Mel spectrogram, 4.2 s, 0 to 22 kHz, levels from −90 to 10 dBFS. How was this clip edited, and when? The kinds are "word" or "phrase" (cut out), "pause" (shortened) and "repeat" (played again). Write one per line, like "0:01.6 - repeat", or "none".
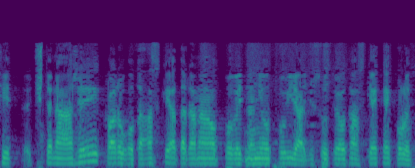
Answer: none

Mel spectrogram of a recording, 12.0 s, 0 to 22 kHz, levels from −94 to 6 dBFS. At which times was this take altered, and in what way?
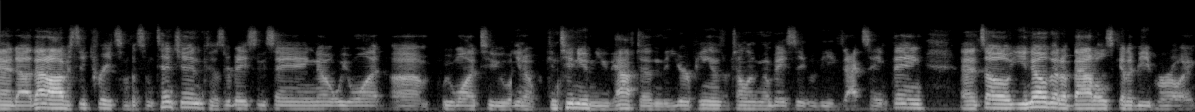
0:01.3 - phrase
0:02.2 - phrase
0:04.4 - pause
0:05.1 - word
0:05.9 - phrase
0:06.4 - phrase

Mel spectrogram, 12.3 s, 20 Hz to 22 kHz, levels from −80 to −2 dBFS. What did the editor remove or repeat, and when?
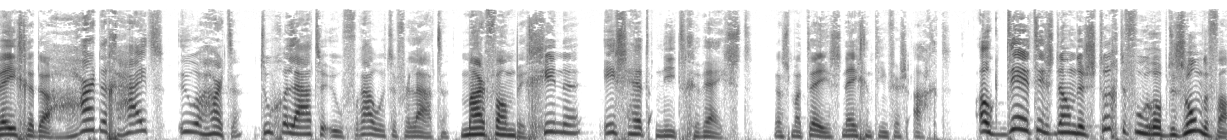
0:01.7 - pause
0:02.6 - word
0:04.6 - pause
0:05.2 - word
0:06.6 - word
0:07.6 - pause
0:09.6 - pause

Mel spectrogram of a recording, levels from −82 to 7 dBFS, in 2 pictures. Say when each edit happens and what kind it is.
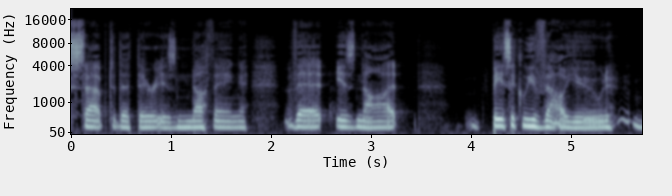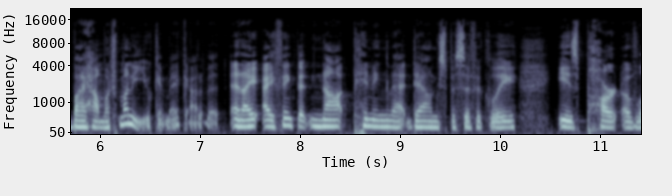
0:09.4 - word

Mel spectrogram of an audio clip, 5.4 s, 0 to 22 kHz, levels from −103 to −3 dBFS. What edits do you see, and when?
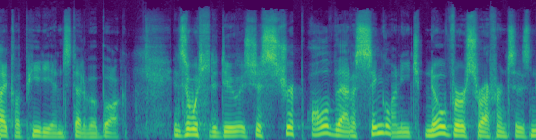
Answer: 0:02.1 - word
0:03.5 - phrase
0:03.9 - word
0:04.2 - word

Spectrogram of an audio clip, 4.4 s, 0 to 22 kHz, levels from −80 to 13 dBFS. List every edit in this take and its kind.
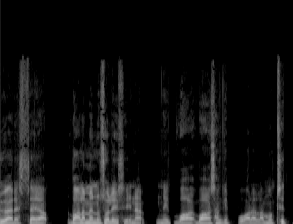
0:01.8 - word
0:02.5 - word

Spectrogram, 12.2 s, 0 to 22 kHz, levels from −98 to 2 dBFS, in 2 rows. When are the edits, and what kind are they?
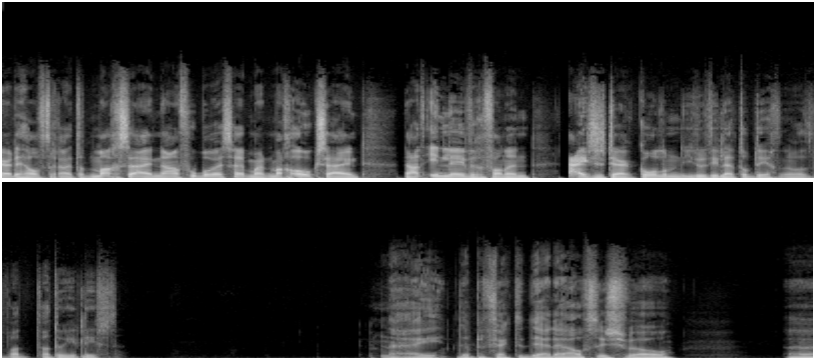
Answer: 0:09.5 - word

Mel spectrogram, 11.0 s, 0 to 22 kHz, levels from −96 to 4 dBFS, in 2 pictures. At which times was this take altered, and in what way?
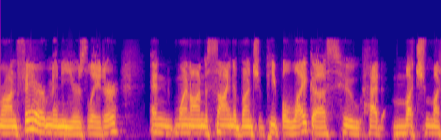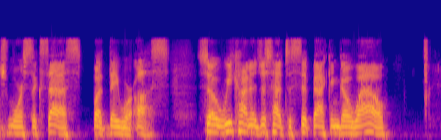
none

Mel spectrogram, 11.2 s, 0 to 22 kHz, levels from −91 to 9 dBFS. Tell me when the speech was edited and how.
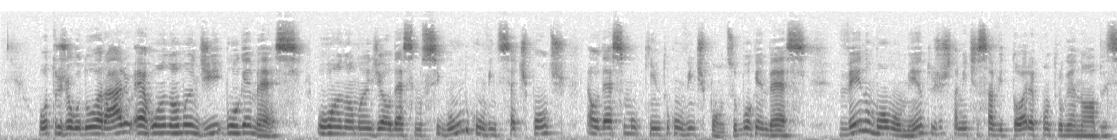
0:02.2 - word
0:03.1 - pause
0:05.8 - phrase

